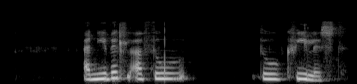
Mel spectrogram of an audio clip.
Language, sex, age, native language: Icelandic, female, 13, Filipino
